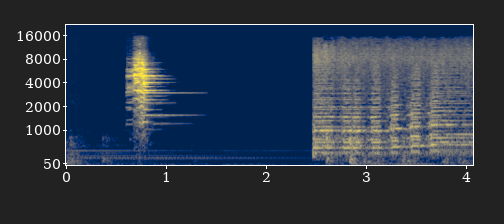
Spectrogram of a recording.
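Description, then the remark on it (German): A sword blade gives a single bright metallic clink that rings out and fades over a low steady hum, followed by an abrupt loud wash of dense noise. “Ein Schwert.”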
